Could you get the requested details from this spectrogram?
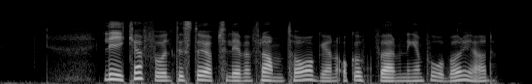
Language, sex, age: Swedish, female, 37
